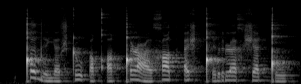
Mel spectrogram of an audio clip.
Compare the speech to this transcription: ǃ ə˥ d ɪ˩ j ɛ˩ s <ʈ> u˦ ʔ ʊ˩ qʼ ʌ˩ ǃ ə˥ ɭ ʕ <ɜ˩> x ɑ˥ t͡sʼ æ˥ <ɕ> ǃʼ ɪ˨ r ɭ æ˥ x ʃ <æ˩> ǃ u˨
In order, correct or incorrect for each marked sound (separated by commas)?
correct, correct, incorrect, incorrect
